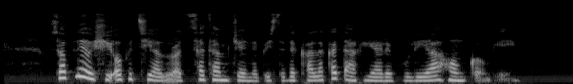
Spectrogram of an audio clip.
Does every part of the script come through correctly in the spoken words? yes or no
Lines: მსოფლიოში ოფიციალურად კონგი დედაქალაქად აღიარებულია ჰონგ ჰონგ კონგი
no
